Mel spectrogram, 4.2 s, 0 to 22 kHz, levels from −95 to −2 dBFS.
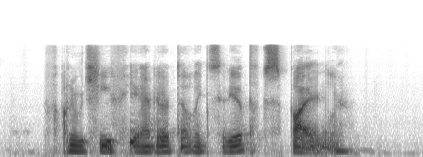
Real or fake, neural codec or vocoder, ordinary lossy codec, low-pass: fake; codec, 16 kHz, 1 kbps, FreqCodec, larger model; none; none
